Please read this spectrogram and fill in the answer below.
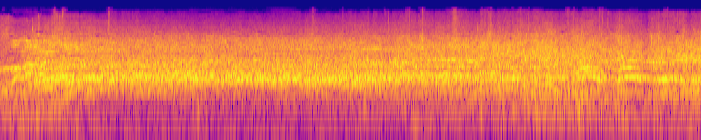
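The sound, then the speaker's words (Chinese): An arena crowd in Beijing roars and cheers at a basketball player's farewell at the end of his career. The dense, loud cheering stays sustained and steady for the whole stretch. “I'm so happy to end this here so you can give me your last cheer.”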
